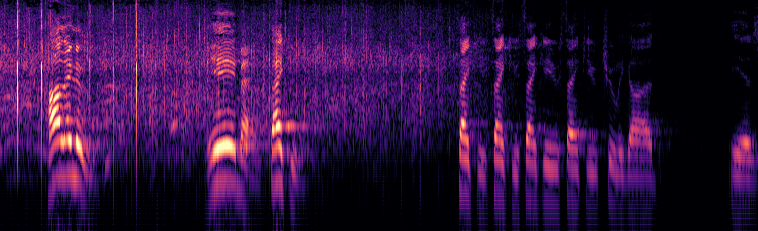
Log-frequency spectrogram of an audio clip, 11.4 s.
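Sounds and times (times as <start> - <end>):
audience clapping hands: 0.0 - 7.8
speech: 0.7 - 1.6, 3.1 - 4.6, 6.9 - 10.0, 11.0 - 11.3.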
